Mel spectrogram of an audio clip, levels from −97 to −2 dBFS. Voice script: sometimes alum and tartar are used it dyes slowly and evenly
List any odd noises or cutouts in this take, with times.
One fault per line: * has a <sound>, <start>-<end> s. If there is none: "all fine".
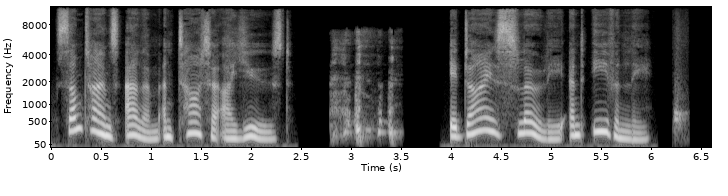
* has a cough, 2.8-3.5 s
* has a whoosh, 6.2-6.4 s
